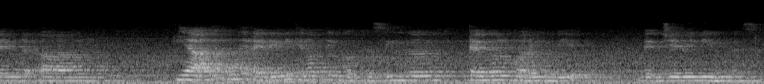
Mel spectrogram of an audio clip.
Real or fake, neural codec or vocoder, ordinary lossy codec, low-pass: real; none; none; 7.2 kHz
